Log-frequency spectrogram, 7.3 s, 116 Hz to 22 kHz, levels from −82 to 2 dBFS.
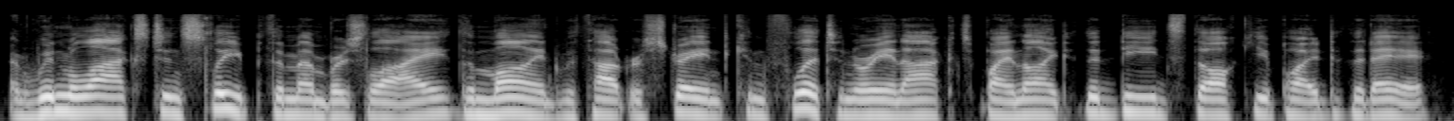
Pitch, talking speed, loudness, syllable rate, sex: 150 Hz, 205 wpm, -17 LUFS, 4.8 syllables/s, male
